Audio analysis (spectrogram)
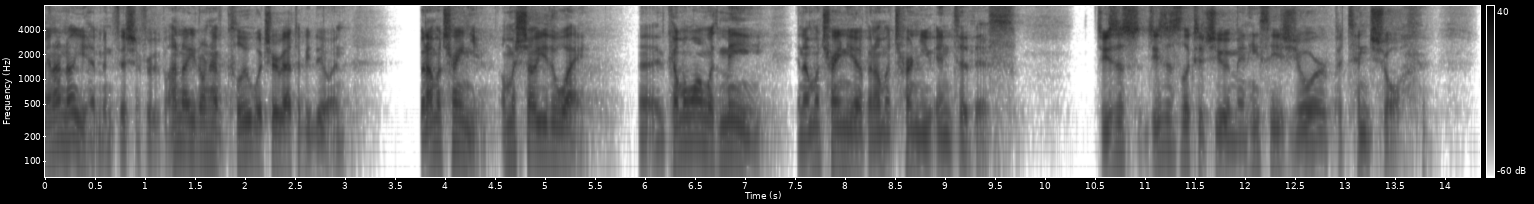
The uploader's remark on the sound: Recorded live at Long Hollow Church on June 13, 2023.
